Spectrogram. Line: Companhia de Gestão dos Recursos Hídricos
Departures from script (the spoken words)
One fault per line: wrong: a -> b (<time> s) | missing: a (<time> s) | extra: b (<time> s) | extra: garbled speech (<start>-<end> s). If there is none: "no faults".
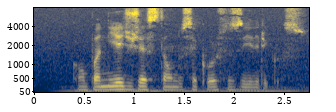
no faults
